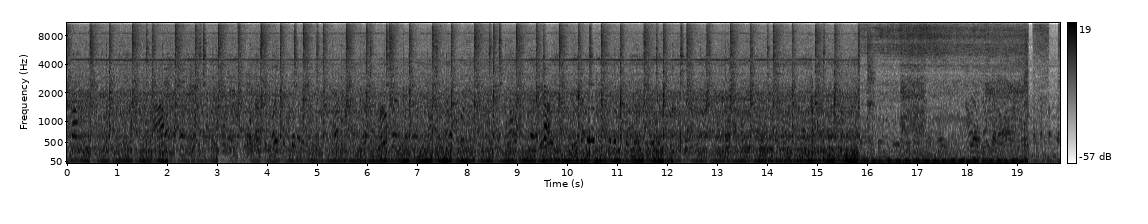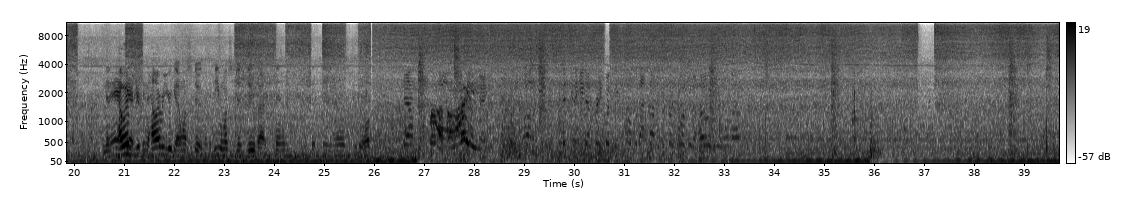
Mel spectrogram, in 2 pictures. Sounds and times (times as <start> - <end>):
Speech: 0.0 - 0.5, 1.5 - 19.3, 20.4 - 26.0, 26.6 - 33.4.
